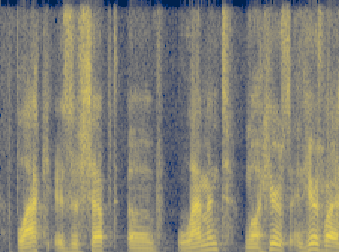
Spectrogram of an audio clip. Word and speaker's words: Lamont: So, looking up Lament or Lamont, as the Americans say, we have Lament Ancient, Lament Modern, and Lament Weathered.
